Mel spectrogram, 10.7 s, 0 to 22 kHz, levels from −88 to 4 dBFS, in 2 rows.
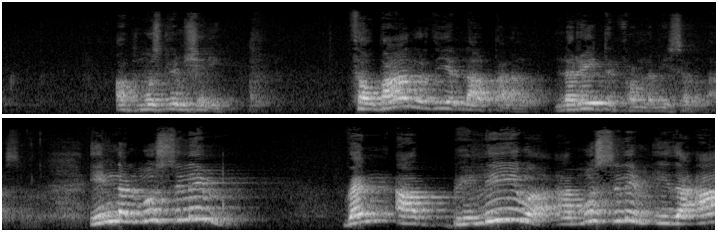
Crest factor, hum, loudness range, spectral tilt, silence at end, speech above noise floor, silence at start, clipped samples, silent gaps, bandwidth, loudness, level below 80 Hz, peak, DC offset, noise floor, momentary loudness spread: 18 dB; none; 3 LU; -5 dB/octave; 0 s; 42 dB; 0.85 s; under 0.1%; none; 15 kHz; -21 LUFS; -82 dBFS; -4 dBFS; under 0.1%; -63 dBFS; 18 LU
